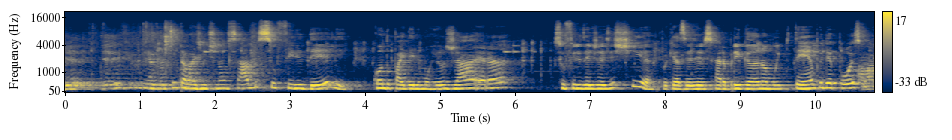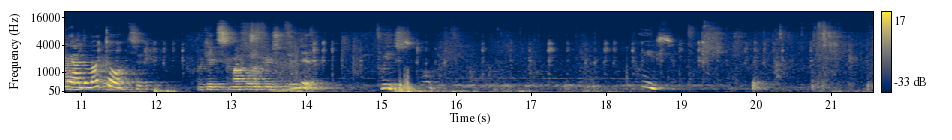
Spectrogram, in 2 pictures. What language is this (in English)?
Portuguese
